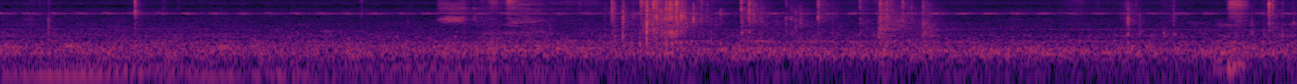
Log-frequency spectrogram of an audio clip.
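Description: Water-filled plastic fish-shipping bags rustling and crinkling as a hand sorts through them in a styrofoam shipping box, with a few short clicks over a steady background hiss.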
